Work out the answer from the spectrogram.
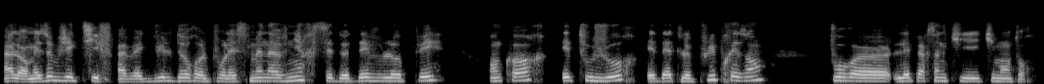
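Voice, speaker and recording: A man's voice: on the high side, steady tone, a little slow, a little mellow, dry recording, muffled recording. A man from Portugal, a guest in a casual interview, speaking hesitantly with many fillers. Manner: hesitant, fillers, short laughs. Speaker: guest, affiliate marketer.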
